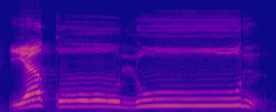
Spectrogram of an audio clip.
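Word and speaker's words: يقولون: ওয়াও উচ্চারণের সময় ঠোঁটকে খুব স্বাভাবিক রাখতে হবে, চাপ দেওয়া যাবে না।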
